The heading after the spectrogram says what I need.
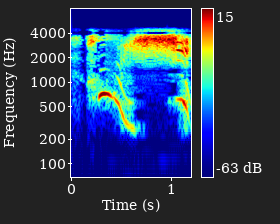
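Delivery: shrill, very high, very loud startled yelp. Dash runs downstairs and notices the struggling intruder under Sol's paw, yelping. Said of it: "she yelped".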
